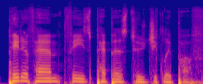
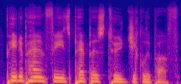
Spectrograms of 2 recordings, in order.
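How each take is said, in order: First: The P sounds pop, with no windscreen on. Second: The P sounds are softened by a foam windscreen. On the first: "Are you getting a lot of pop? I think you are" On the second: "You can put this on"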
